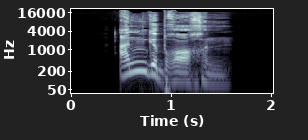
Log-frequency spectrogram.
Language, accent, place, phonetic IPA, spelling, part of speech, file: German, Germany, Berlin, [ˈanɡəˌbʁɔxn̩], angebrochen, verb, De-angebrochen.ogg
- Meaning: past participle of anbrechen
